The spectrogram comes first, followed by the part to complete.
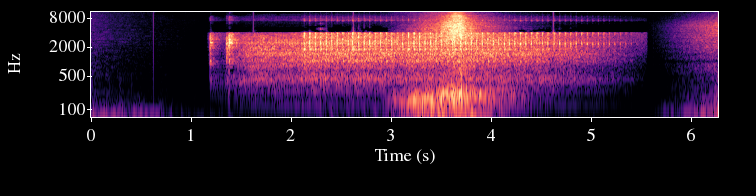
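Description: Logo-intro sound effects: a rapid mechanical clatter starts suddenly about a second in and cuts off near the end, with a deep whoosh swelling through its middle.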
